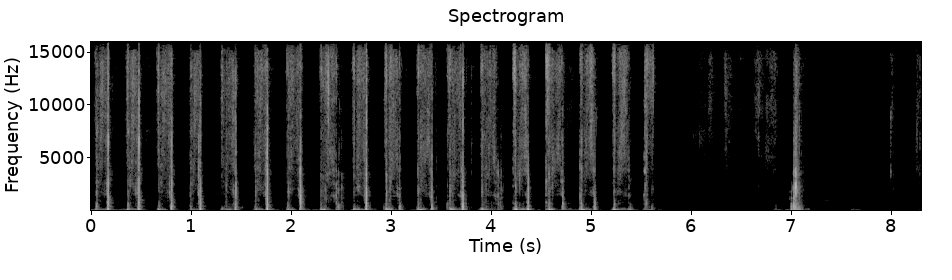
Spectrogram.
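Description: A deck of tarot cards shuffled by hand, a steady run of card slaps at about four a second that stops about five and a half seconds in. One sharp tap follows about seven seconds in.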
